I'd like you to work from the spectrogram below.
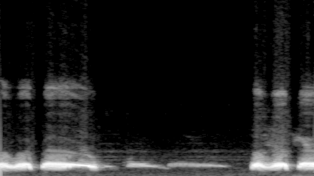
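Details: Decoy spotted dove of thorough thổ sấm voice, harshly calling to rile wild doves: a loud hoarse double coo, then soft low trailing notes, and the loud double coo begins again.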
